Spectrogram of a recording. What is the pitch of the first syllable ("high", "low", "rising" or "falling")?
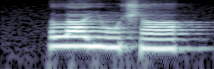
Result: high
